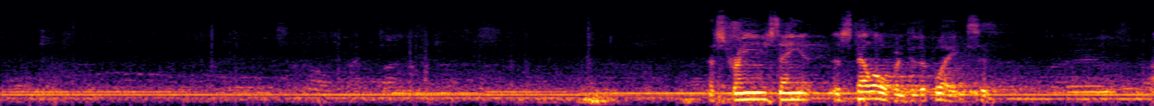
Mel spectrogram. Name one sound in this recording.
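A man preaches with passion through a microphone.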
